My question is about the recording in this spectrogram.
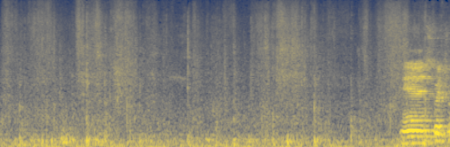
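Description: Faint, irregular soft thuds and shuffles of barefoot footwork on gym mats, with gloves moving, as boxers drill slipping punches. A man's voice calls out near the end.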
